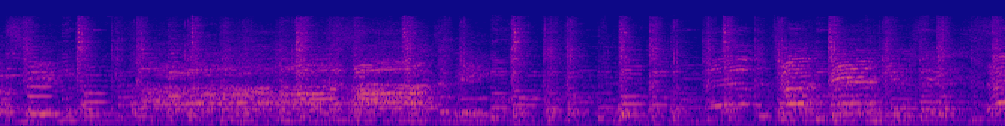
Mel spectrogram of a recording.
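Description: A jug band playing an instrumental break: a bending melody line over a steady rhythmic beat.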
